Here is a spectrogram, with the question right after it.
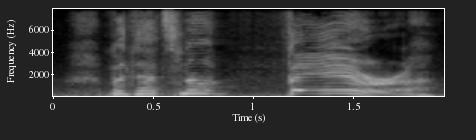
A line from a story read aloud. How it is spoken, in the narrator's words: Lefty whined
